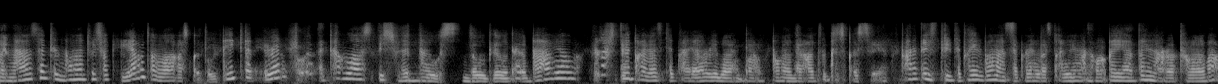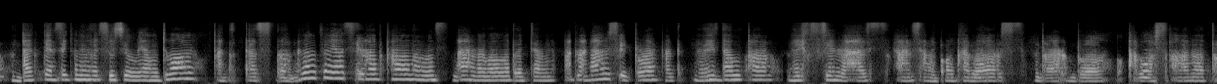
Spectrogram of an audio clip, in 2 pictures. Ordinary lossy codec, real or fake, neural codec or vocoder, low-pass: MP3, 48 kbps; fake; codec, 16 kHz, 0.5 kbps, FreqCodec, smaller model; 7.2 kHz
